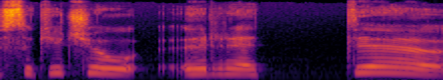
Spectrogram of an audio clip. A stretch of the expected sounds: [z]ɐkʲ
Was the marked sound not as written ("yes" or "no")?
yes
